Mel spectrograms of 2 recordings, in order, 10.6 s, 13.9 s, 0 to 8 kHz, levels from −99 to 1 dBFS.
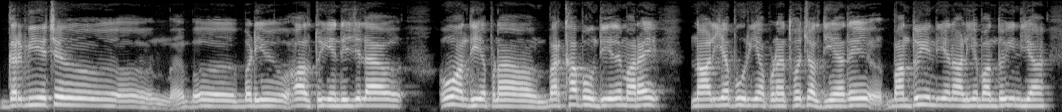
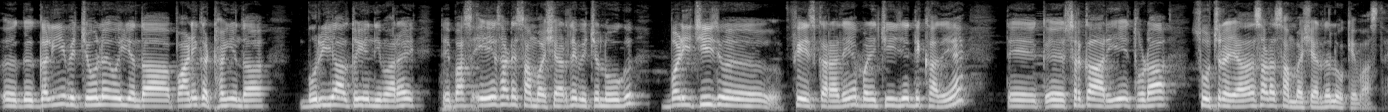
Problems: background sounds at intervals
